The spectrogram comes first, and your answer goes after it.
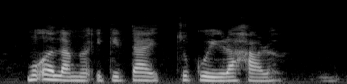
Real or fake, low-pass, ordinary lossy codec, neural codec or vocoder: fake; 9.9 kHz; AAC, 48 kbps; vocoder, 24 kHz, 100 mel bands, Vocos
